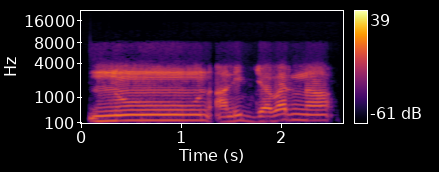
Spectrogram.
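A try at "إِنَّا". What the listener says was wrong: না, টান হবে জি, আলিফ মাদ্দা। জি, আলিফ মাদ্দাকে কি করে পড়তে হয়? জি, আলিফের ডান দিকে যাবার হচ্ছে ইন্না।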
